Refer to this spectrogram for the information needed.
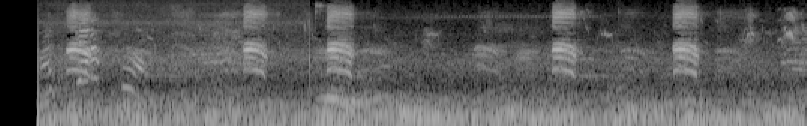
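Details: A crow cries from a date palm: harsh, hoarse caws repeated at irregular intervals of roughly one to two seconds, over a steady low background rumble.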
